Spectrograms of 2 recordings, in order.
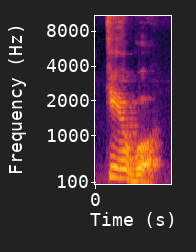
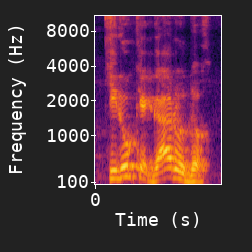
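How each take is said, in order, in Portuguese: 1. É dito com pronúncia nativa dinamarquesa. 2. É dito com vogais extras, ao estilo japonês. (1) "o nome mesmo dele em dinamarquês é" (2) "no Japão o pessoal chama de"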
